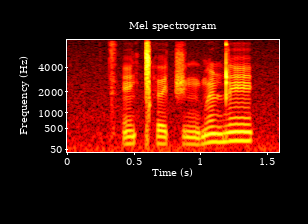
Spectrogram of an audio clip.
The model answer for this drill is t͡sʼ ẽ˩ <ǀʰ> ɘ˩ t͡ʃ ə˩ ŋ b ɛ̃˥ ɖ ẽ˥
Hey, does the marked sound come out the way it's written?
yes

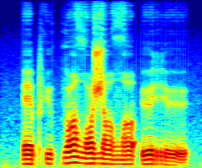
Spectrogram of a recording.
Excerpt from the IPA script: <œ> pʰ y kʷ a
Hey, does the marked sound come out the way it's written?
no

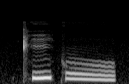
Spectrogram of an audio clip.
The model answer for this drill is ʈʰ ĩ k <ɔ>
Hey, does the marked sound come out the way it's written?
no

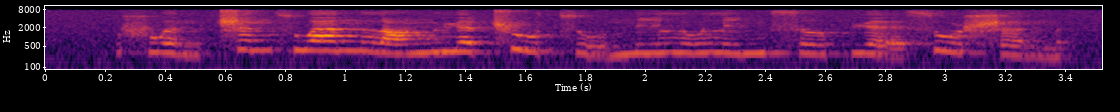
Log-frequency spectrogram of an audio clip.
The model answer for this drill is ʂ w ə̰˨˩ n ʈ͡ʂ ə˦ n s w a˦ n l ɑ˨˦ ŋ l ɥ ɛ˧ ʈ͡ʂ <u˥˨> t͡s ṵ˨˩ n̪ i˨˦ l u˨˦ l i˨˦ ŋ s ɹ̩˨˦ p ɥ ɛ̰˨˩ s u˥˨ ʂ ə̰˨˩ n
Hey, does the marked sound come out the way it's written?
yes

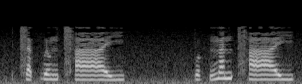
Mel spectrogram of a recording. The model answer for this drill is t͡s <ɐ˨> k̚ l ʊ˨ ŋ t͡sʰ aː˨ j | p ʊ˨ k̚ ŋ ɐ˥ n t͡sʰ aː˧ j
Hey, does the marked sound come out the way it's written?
no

